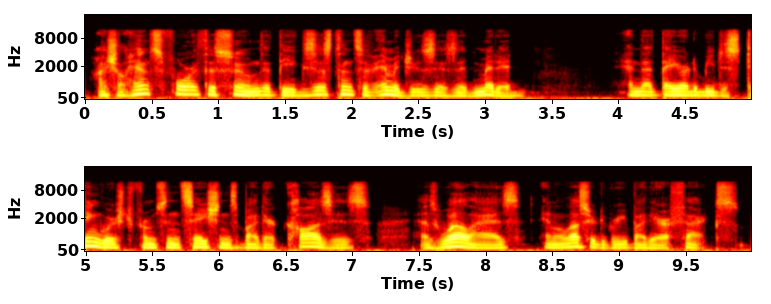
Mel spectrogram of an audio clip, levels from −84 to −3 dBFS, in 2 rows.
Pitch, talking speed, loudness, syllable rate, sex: 125 Hz, 200 wpm, -19 LUFS, 6.4 syllables/s, male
